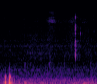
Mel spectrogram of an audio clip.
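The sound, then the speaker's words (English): Keyboard key clicks from typing, with backspace being pressed: one sharp, fairly loud click near the start, then a few faint, soft taps against a quiet background. “Can I click backspace?”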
